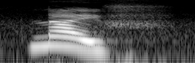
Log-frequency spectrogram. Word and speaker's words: knife: हैं knob, no, and knife. These are letters that you can see but don't say. These are silent letters.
